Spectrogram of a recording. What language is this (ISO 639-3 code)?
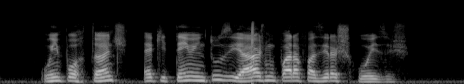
por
